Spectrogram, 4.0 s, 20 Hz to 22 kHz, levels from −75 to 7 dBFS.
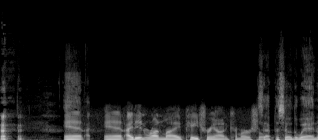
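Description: At 0.90 s the speech blends from digital radio to analogue AM over about 230 ms, returning at 3.43 s. The spectrogram shows the treble reduced, with faint hiss well beneath the signal, and the waveform drops by about 4 dB.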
